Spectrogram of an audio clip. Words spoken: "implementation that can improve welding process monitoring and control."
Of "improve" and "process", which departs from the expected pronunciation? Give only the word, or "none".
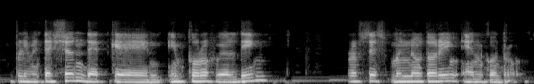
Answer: improve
